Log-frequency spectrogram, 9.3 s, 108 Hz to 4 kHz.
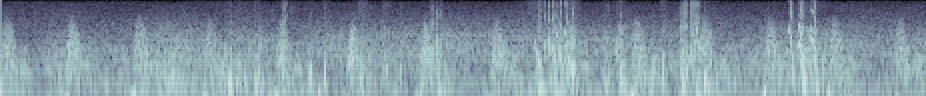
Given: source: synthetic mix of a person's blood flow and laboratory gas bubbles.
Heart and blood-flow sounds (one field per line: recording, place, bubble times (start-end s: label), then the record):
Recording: Doppler ultrasound of blood flow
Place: subclavian vein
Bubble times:
2.16-2.69 s: bubbles
2.78-2.89 s: bubbles
3.04-3.15 s: bubbles
3.21-3.28 s: bubbles
3.56-3.66 s: bubbles
3.80-3.92 s: bubbles
3.97-4.02 s: bubbles
4.27-4.51 s: bubbles
5.25-5.79 s: bubbles
6.00-6.31 s: bubbles
6.58-6.66 s: bubbles
6.77-7.12 s: bubbles
7.86-8.27 s: bubbles
From the record:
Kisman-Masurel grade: 232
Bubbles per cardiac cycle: several, 3 to 8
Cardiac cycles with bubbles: 50 to 99%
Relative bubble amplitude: moderate (0.250 to 0.450)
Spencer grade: 3 (all of the cardiac periods contain showers or single bubble signals, but not dominating or overriding the cardiac motion signals)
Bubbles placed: anywhere in the cardiac cycle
